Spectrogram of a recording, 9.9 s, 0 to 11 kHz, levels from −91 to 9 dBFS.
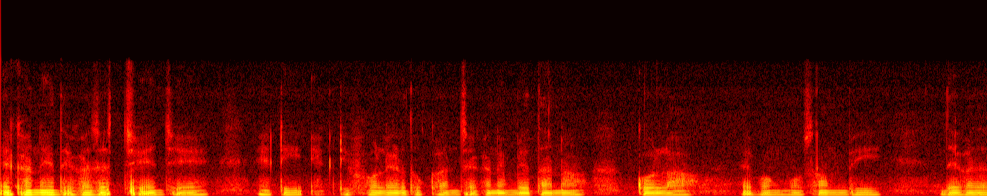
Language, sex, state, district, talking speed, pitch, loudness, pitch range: Bengali, male, Tripura, Unakoti, 90 wpm, 105 Hz, -24 LUFS, 100-110 Hz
